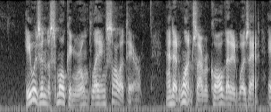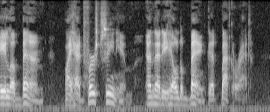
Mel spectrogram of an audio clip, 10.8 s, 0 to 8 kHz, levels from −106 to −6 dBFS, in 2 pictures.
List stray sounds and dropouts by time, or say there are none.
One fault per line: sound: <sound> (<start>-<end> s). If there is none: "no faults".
sound: dropout (5.1-5.1 s)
